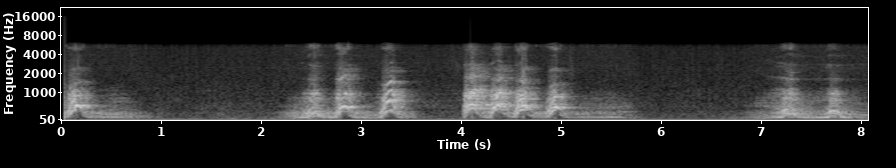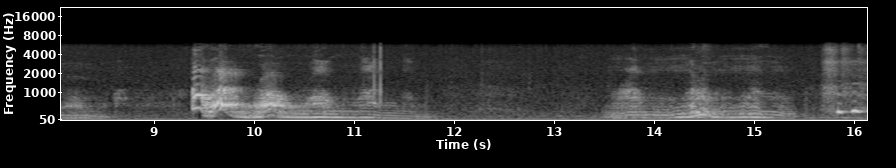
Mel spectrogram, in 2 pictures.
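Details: Pet Springer Spaniel 'speaking': bursts of grumbling, moaning yowls mixed with short barks, each run lasting one to two seconds and separated by quiet pauses, with a low rumble under the calls.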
